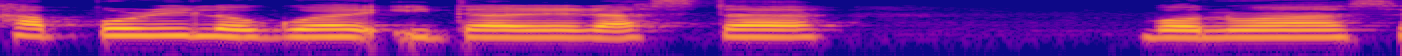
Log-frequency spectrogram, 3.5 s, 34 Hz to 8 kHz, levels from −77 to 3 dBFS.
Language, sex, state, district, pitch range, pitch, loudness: Assamese, female, Assam, Sonitpur, 215-225 Hz, 220 Hz, -14 LUFS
